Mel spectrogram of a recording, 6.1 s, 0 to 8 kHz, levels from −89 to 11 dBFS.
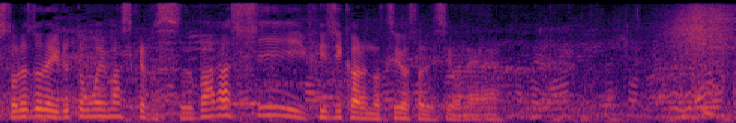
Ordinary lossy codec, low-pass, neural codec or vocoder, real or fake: none; 7.2 kHz; none; real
